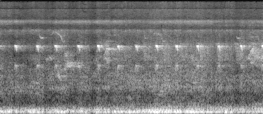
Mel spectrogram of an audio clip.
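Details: A group of squirrels gives a fast series of short, high chirps over a low outdoor rumble.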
